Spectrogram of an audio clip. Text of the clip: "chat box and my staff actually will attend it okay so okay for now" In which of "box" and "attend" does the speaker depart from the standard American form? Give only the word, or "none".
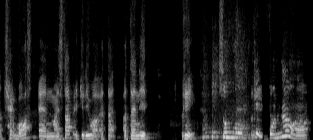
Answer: box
